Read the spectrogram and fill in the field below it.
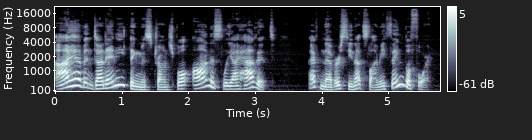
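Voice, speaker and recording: A man's voice: a little high, very animated, moderate pace, husky, pitched above the performer's own voice. A man voicing an innocent little schoolgirl in a storybook, earnest and protesting. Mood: anxious protest.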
